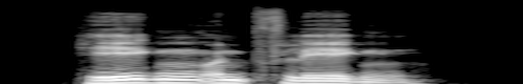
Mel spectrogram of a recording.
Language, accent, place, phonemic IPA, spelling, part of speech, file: German, Germany, Berlin, /ˈheːɡn̩ ʊnt ˈp͡fleːɡn̩/, hegen und pflegen, verb, De-hegen und pflegen.ogg
- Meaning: 1. to care for deeply 2. to maintain well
